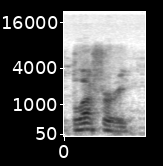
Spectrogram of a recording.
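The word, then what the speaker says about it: Blefary: Let's see if I can get his pronunciation here somewhere. I think it's Bleffery.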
